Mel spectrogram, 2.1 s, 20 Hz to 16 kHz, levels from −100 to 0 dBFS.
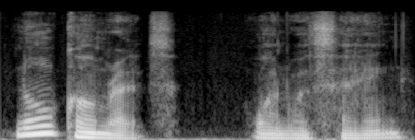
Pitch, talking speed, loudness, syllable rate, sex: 110 Hz, 145 wpm, -17 LUFS, 5.3 syllables/s, male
